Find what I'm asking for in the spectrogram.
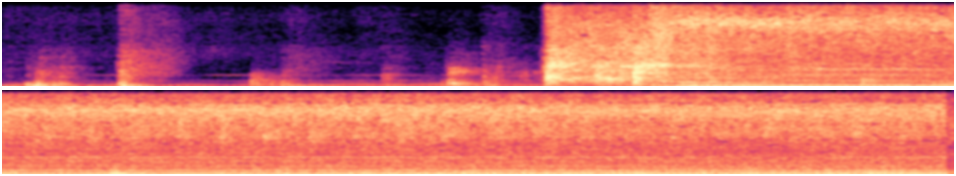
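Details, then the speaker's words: GMC Jimmy started with the radiator cap off: a thin, steady high squeal over the idle from a serpentine belt that is misrouted and not properly tensioned. Later, belt dressing quieted it, but it still squeals when revved and may need a new belt. "If I get this belt on right, it's not on the tension right, so that should help with some of that noise. But yeah, that's the noise that we were getting. That's how it's been sounding."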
